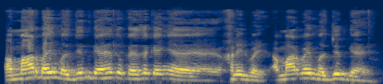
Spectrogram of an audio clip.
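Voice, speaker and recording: A man's voice: sits high, brisk, a little mellow. A male Arabic teacher running a spoken drill, patiently repeating phrases and prompting students by name. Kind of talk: classroom language drill.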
